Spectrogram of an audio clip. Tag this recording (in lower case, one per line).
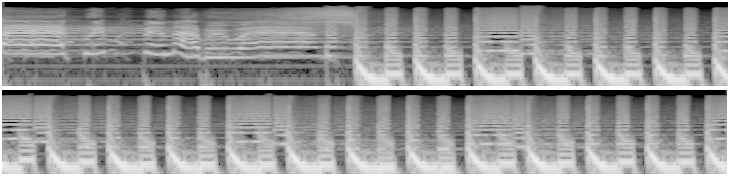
music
